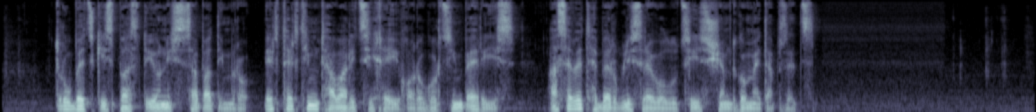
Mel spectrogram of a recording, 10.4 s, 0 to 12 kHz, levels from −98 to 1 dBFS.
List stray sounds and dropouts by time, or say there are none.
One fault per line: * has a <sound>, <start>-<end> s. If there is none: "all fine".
all fine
